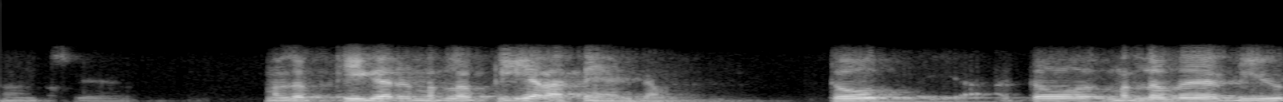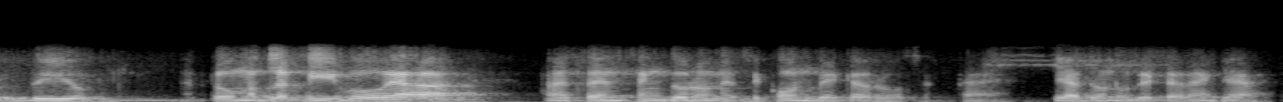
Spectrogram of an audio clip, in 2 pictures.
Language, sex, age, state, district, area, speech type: Hindi, male, 30-45, Uttar Pradesh, Azamgarh, rural, conversation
